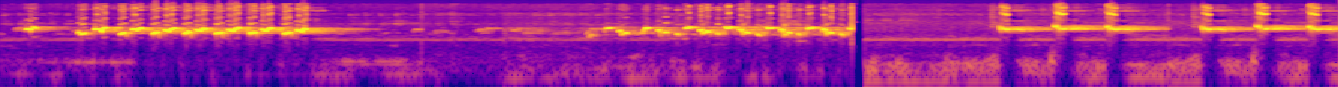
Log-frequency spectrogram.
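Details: Yellow-vented bulbul singing in long chattering runs, used as a lure to spur other bulbuls into song and fighting: rapid repeated bubbly notes in bursts, then clear drawn-out whistled phrases, with a steady hum and low rumbling noise.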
